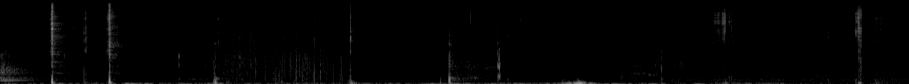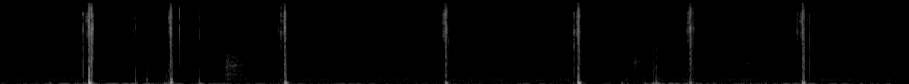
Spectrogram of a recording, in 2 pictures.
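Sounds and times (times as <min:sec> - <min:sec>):
lighter flicking: 0:00.5 - 0:06.5, 0:07.1 - 0:07.5, 0:08.3 - 0:08.9, 0:09.9 - 0:11.2, 0:11.8 - 0:12.1, 0:13.5 - 0:13.7, 0:14.8 - 0:16.2, 0:17.0 - 0:17.3.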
